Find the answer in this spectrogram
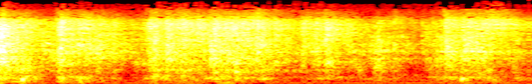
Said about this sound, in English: Sorry, a little bit distracted by my cat fucking with things.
